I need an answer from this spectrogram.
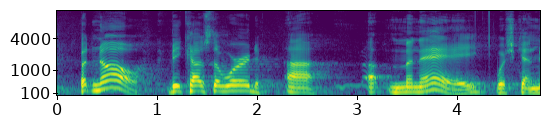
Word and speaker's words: Mene: And it's these words that most people pronounce, meeny, meeny, tekel, upharsin. It's actually mene, mene, tekel, pharsin.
